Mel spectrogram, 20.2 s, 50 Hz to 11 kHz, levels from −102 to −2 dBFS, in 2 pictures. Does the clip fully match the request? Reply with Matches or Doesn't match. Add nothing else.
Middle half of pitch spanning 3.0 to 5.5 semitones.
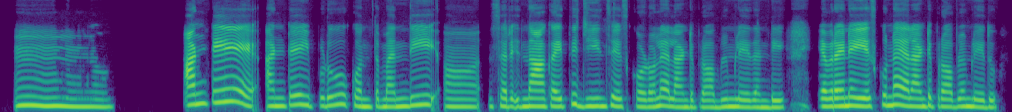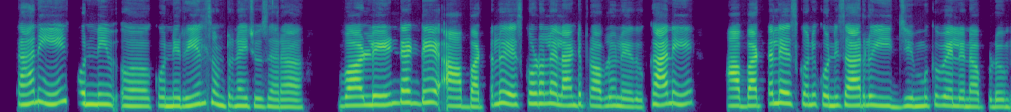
Matches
